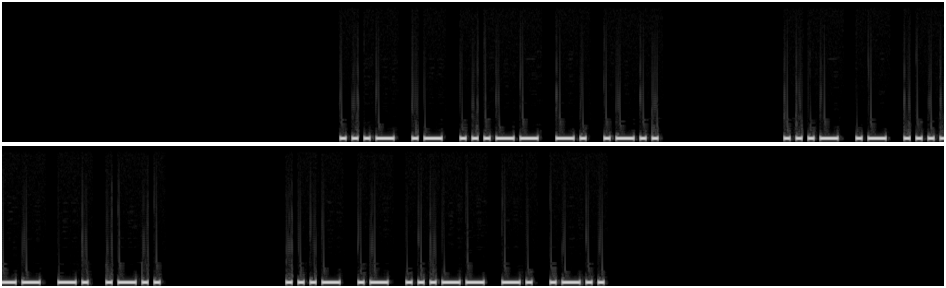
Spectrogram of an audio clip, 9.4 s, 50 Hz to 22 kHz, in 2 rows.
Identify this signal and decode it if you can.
Morse code, heard as a keyed tone, about 40 wpm, 700 Hz. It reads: VA3NL VA3NL VA3NL
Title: DXCC-100 Call Signs - 5 Characters - Repeated 3x - 40wpm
